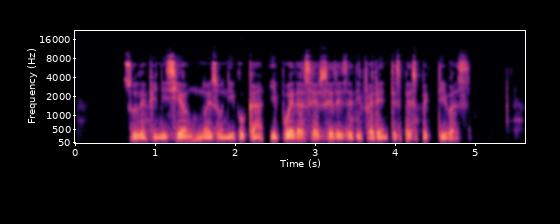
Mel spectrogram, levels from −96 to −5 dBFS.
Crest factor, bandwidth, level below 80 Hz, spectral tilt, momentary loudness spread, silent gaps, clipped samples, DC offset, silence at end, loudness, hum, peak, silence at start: 20 dB; 10 kHz; -72 dBFS; -3.5 dB/octave; 8 LU; none; under 0.1%; under 0.1%; 0.7 s; -26 LUFS; none; -8 dBFS; 0.6 s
